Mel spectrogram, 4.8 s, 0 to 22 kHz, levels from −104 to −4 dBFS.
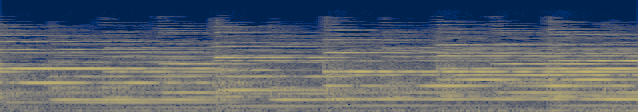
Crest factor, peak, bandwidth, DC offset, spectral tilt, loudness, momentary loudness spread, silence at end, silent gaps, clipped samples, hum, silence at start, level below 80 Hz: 14 dB; -12 dBFS; 12.5 kHz; under 0.1%; -1.5 dB/octave; -25 LUFS; 6 LU; 0 s; none; under 0.1%; none; 0 s; -52 dBFS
